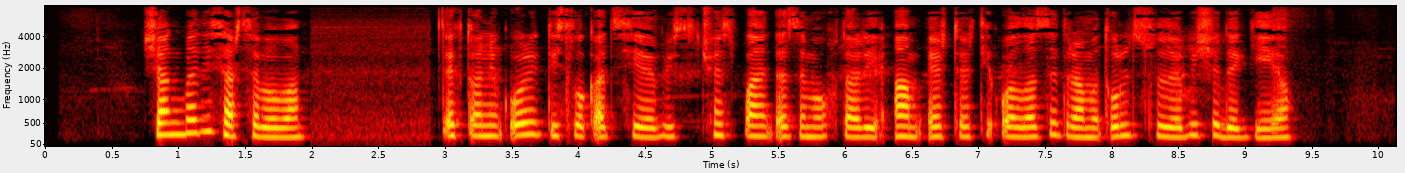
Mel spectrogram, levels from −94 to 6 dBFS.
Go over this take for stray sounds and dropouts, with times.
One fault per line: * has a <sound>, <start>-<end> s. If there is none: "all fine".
all fine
